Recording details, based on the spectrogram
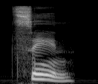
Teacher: Hope you remember the pronunciation of Z in German. It's TS.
